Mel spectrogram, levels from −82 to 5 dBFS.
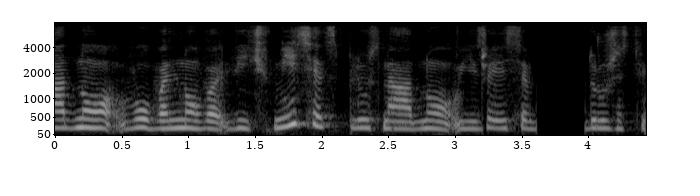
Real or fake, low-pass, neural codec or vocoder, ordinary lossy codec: fake; 7.2 kHz; vocoder, 44.1 kHz, 128 mel bands, Pupu-Vocoder; AAC, 32 kbps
